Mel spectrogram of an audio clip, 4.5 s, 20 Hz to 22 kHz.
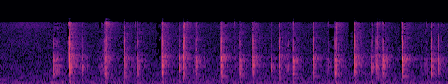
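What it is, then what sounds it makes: Cardboard matchbox. Long fingernails of both hands tap the top of a large, closed cardboard matchbox filled with matches, resting on a wooden table. The taps come as about 22 quick, dry clicks in an uneven rhythm, each with a short hollow tone around 800 Hz, a bright edge and almost no ring or low end.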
